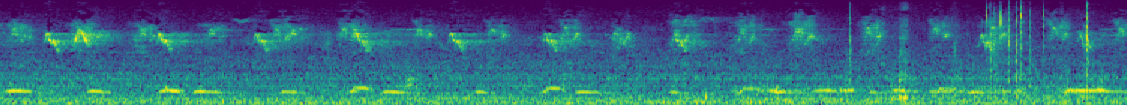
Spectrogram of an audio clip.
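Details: Mourning dove on a Berkeley morning: soft, low hooting coos repeating steadily beneath a busy chorus of high, quick chirps from other small birds.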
